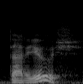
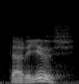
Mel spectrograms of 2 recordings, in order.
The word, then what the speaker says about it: Darius: said it's it's daras he said oh darush and I said oh is that how you pronounce it he says yes it's Persian it's Iranian darush and so um so gave me the correct pronunciation of the name from the land from which it came but my father for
